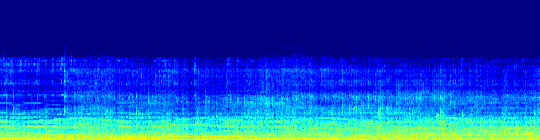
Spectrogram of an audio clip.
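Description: Live rock band playing a loud instrumental passage: held sustained notes under a dense wash of sound, with a sliding tone gliding downward about three seconds in.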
